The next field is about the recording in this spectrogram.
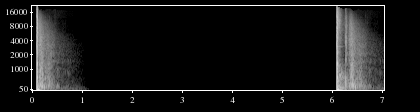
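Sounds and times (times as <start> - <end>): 
close 12 gauge shotgun blast: 0.1 - 0.6, 6.1 - 6.9.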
